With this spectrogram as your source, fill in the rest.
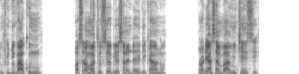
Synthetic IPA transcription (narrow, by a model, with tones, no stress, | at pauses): m̩˨fi˦du˨ba˨kʰũ˦mũ˨ | ɔ˨sɾa˦mʊ̃˦a˦tʊ˨sʊ˦æ˦bi˨e˨sã˦nʊ̃˦dɛ˦ɪ˦di˨kʰã˦nʊ̃˦˨ | ɾɔ˨dɪ˦a˦sɛ̃˦m̩˦baː˦˨mĩ˨t͡ɕʰɛ̃˦n˦si˨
